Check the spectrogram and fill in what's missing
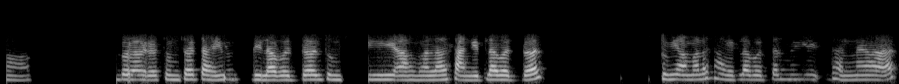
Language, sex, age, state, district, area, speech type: Marathi, female, 18-30, Maharashtra, Amravati, rural, conversation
